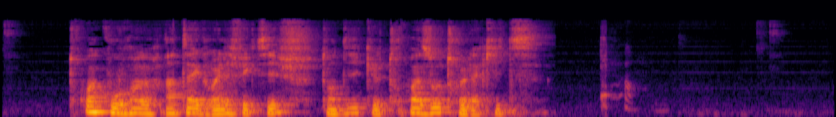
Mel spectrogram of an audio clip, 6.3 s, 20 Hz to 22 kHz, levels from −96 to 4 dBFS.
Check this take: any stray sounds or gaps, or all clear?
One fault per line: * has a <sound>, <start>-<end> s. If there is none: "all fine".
* has a throat clearing, 4.5-5.0 s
